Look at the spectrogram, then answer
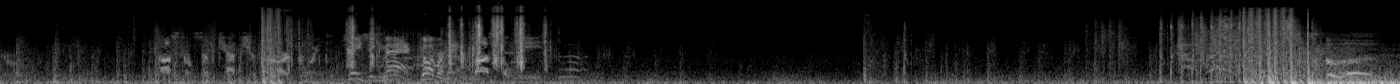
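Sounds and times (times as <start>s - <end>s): video game gunshots: 2.4s - 5.6s.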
